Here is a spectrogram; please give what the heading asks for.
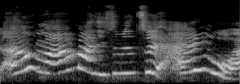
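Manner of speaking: high, loud cutesy plea, laughing; hammed-up wheedling call to mom; coaxing daughter. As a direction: whine at mom to be loved most. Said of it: "撒娇".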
